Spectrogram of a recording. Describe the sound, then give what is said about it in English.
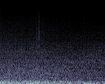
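An air conditioner runs with a steady, low droning rumble and a faint hiss above it, unchanging in level throughout, with no voices. “Sorry, I'll get rid of that noise and turn the air conditioner.”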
